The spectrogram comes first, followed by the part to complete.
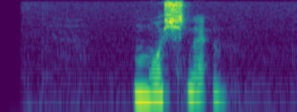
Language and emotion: Russian, neutral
